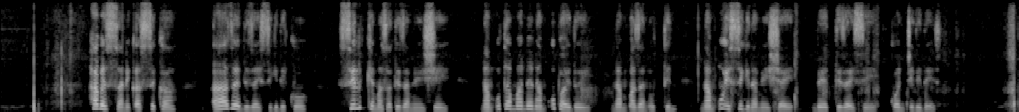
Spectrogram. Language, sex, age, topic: Gamo, female, 18-24, government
